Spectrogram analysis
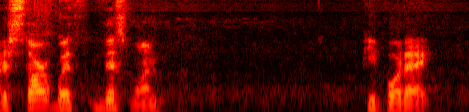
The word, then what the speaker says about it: Piporé: Pipe P. This little accent means we it gives it kind of like a shark pronunciation. people at a a gives it the stress on the E.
